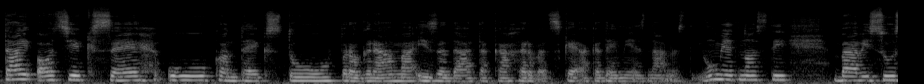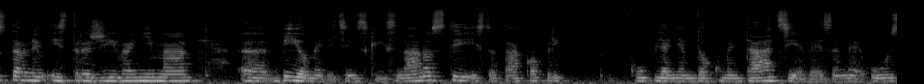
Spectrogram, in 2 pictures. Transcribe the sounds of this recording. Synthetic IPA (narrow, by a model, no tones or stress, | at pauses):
t̪aːjʔo̞t̪sje̞kse̞uko̞nt̪e̞kst̪upɾo̞ɡɾamaʔizad̪aːt̪akaxr̩ʋa̰t̪ske̞ʔa̰kad̪e̞mije̞̰zna̰ːno̰st̪ḭːumjet̪no̞st̪i | baʋisuːst̪aʋnimist̪ɾaʒiːʋaɲima | bio̞med̪it̪sinskixznano̞st̪iist̪o̞t̪ako̞pɾi | kuːpʎaɲe̞md̪o̞kume̞nt̪aːt̪sije̞̰ʋḛːzane̞̰ʔuz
